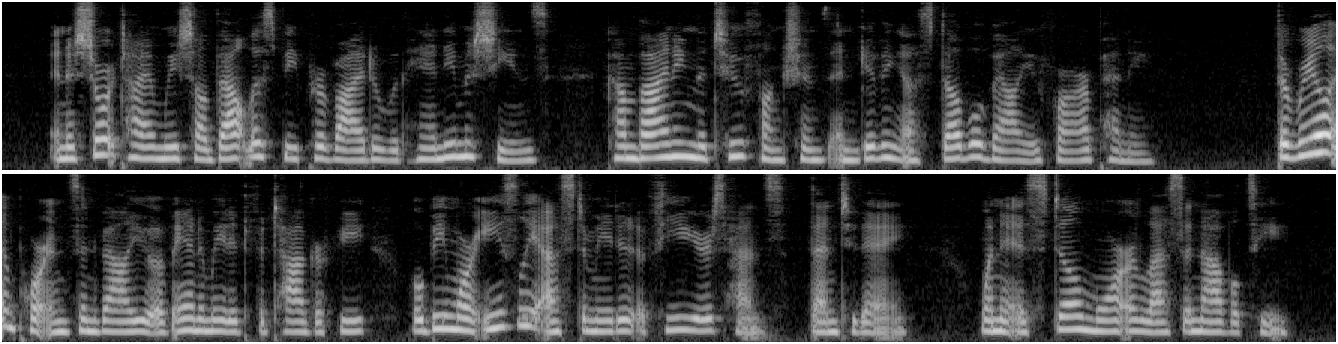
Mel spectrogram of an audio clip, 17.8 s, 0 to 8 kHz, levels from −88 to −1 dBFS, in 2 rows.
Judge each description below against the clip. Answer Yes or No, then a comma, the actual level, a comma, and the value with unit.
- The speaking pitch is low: No, high, 200 Hz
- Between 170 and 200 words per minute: Yes, average, 180 wpm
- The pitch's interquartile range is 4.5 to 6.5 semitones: No, average, 2.8 semitones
